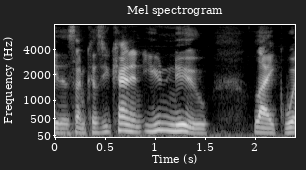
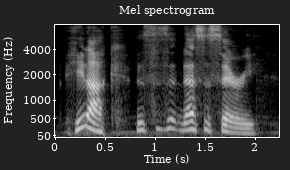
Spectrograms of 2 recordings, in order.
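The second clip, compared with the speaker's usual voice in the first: high, tearful crying speech, talking through tears; 6 semitones higher than usual. A game master voicing an enemy who attacks, then tries to run, crying while talking. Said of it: "It's probably because she's just crying".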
